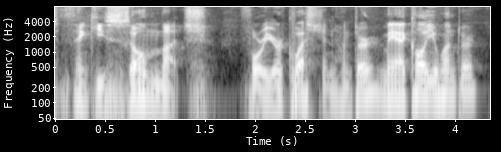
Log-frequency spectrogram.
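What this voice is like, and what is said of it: Mock presidential voice. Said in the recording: “in your best presidential voice”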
